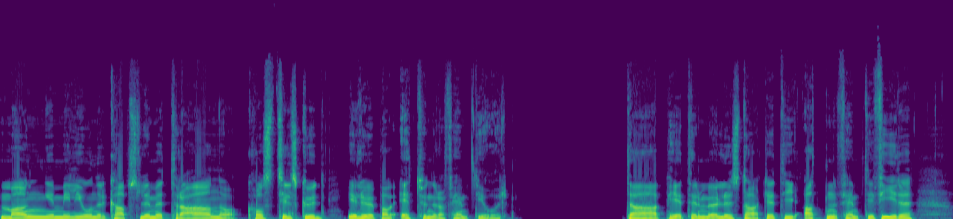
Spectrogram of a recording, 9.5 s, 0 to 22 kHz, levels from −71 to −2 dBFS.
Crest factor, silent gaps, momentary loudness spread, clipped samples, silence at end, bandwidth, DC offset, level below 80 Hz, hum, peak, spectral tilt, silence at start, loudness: 14 dB; 5.28-5.38 s, 5.47-6.15 s; 5 LU; under 0.1%; 0.1 s; 15.5 kHz; 0.4%; -30 dBFS; none; 0 dBFS; -6.5 dB/octave; 0 s; -14 LUFS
